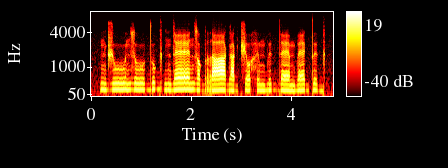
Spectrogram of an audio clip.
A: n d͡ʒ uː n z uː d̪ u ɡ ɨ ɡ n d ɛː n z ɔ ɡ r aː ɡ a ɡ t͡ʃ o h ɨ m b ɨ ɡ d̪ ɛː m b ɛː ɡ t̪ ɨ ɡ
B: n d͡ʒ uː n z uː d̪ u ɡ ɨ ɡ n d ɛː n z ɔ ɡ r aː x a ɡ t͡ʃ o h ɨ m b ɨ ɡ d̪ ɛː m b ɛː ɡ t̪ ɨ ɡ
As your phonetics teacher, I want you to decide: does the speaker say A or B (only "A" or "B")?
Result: A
